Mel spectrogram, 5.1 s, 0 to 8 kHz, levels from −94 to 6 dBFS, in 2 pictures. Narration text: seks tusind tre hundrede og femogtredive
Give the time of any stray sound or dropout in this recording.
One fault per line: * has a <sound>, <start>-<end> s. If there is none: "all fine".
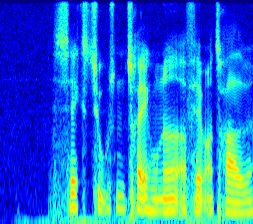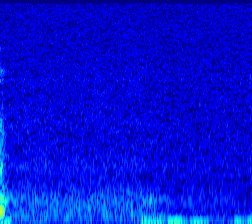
all fine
